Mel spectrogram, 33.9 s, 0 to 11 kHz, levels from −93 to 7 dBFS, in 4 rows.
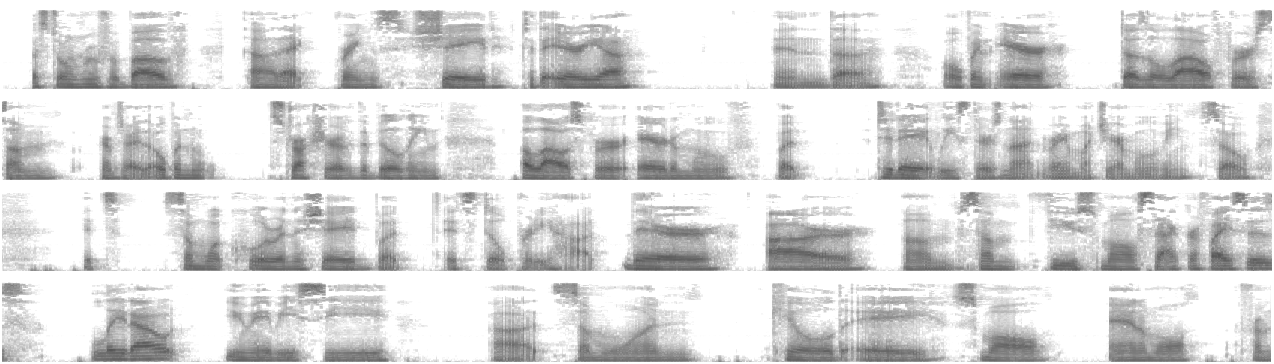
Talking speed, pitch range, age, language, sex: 130 wpm, 90-100 Hz, 30-49, English, male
